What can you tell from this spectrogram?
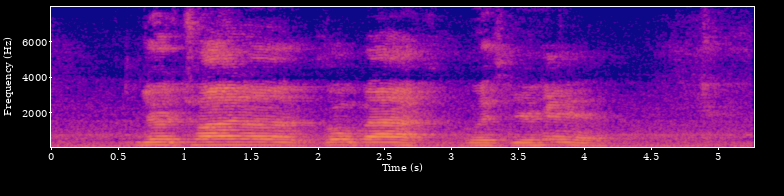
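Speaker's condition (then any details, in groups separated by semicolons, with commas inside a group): Tongue cancer surgery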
